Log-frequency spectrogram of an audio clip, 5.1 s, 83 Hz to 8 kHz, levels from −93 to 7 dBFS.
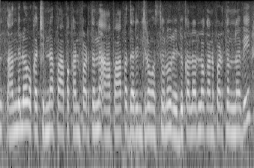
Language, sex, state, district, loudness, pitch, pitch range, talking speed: Telugu, female, Telangana, Mahabubabad, -13 LUFS, 220 Hz, 215-230 Hz, 140 wpm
